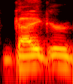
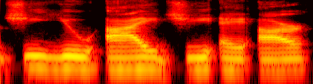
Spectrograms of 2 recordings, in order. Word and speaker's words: Guigar: It's just at Guigar, Guigar, like guitar, but with a G for a T.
